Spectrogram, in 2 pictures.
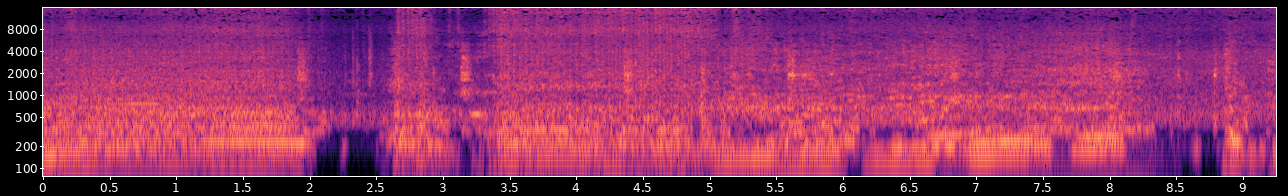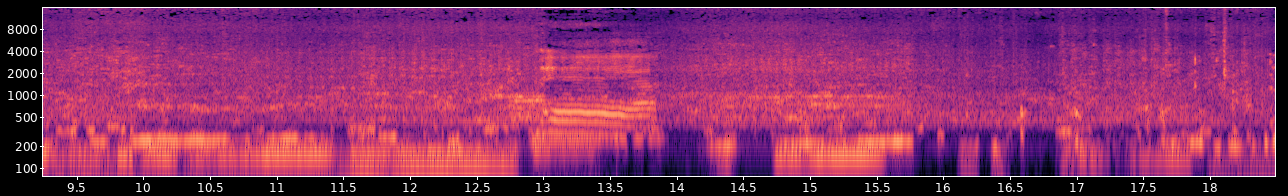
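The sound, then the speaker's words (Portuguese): A Chevrolet Opala's engine drones steadily during a night drive, its low rumble rising and falling with shifting revs, loud and continuous with a few brief dips and a rattling, whining texture on top. “Como eu já falei em alguns episódios anteriores, eu tenho um Opala. Deve estar tá dando pra ouvir bastante barulho dele.”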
